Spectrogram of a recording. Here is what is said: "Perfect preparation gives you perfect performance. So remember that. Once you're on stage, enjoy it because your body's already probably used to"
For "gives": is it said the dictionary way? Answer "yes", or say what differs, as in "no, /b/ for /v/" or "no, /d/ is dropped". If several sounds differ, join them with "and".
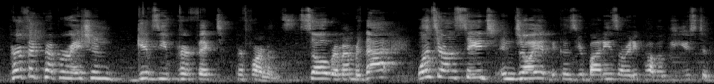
yes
